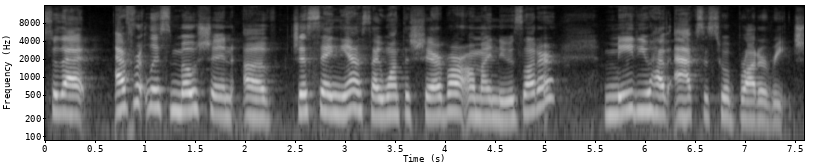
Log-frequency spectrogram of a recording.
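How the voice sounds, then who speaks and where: In a very clean recording with a silent background, a woman talks at a high pitch with ordinary pitch variation. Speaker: marketing presenter. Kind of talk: workshop presentation. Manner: fast.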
